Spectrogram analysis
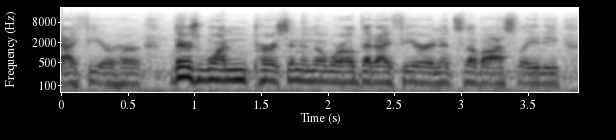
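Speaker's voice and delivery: lightly played dread; mock hushed fear. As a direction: confess in a hammed-up hush. Mock fearful confession.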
